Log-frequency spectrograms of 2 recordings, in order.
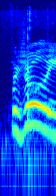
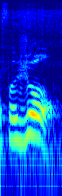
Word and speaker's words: fagioli: So how do you pronounce it? Well, fagioli is what I usually say, but then when I Googled, I think Italians say fagioli.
